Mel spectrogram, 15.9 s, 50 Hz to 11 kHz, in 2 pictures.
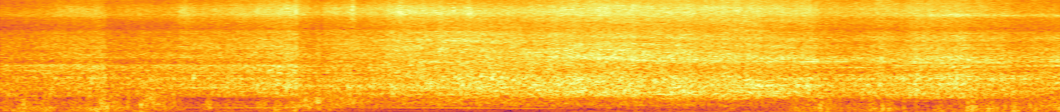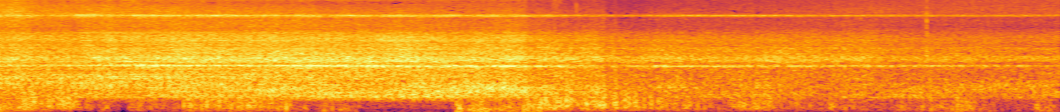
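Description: GWR Class 150 diesel multiple units running on the line, the underfloor diesel engines and wheels on rail giving a steady loud rush. A thin high steady tone runs through the middle, and wind buffets the microphone with irregular low gusts.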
